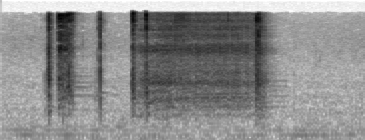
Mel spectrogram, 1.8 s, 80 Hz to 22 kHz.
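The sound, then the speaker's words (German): Camera shutter clicks as a small robot camera takes a photo, a few sharp, bright clicks spread over under two seconds with a short sustained mechanical hiss between the later ones; no voices. “406, druckt das Bild aus, das er gerade geschossen hat”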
